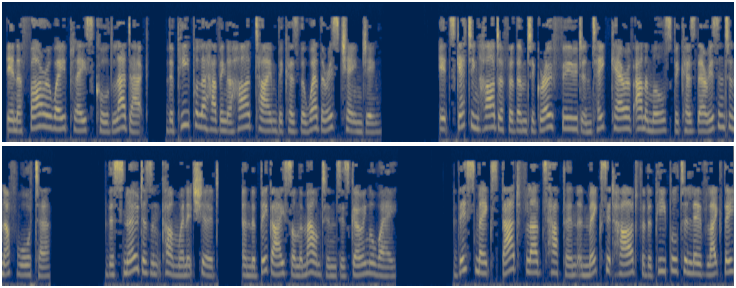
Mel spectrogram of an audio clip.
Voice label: English Beginner NORMAL Reading; English Newsroom; Saving Water in Ladakh Ice Towers Help People

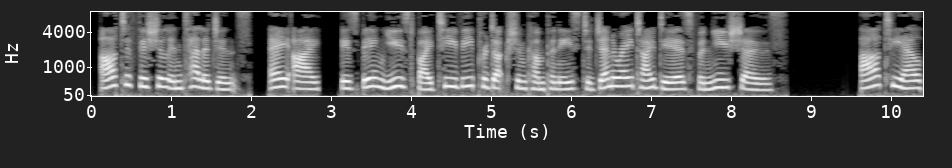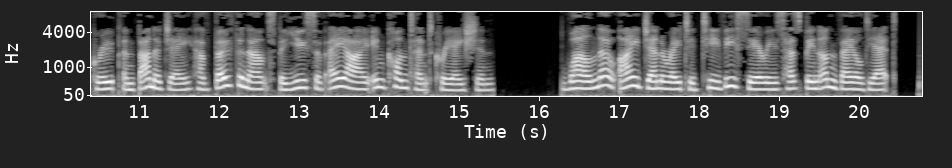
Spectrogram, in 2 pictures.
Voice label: English SLOW Reading; AIs Role in TV Production Generating Ideas and Assisting Crea

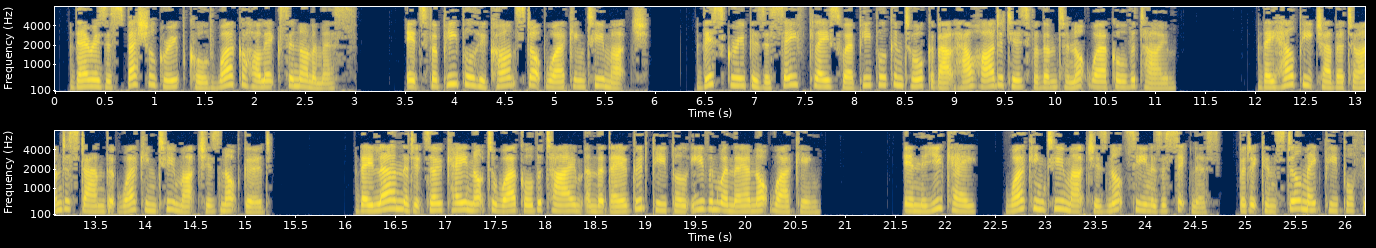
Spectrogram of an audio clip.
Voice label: English Beginner FAST Reading; English Newsroom; Workaholics Anonymous Helping People Who Work Too Much

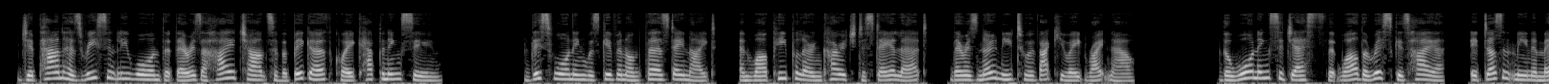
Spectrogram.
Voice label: English Upper Intermediate FAST Reading; Japan Issues Earthquake Warning Amid Rising Seismic; English Newsroom

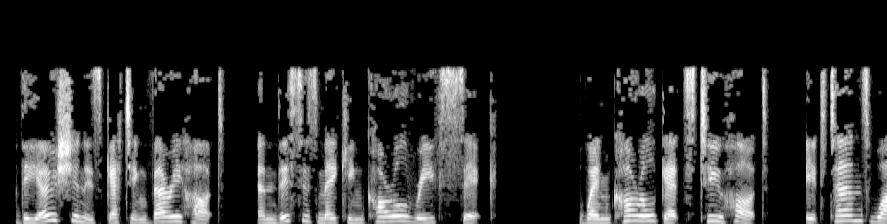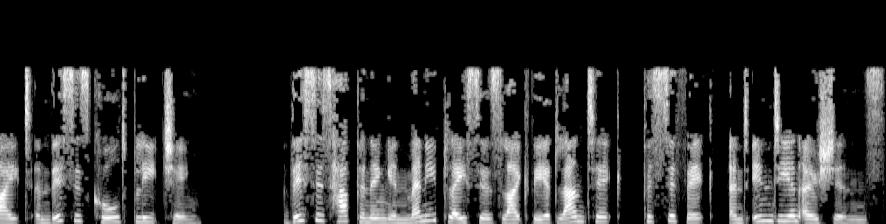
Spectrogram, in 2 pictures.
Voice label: English SLOW Reading; Hot Ocean is Making Coral Reefs Sick

